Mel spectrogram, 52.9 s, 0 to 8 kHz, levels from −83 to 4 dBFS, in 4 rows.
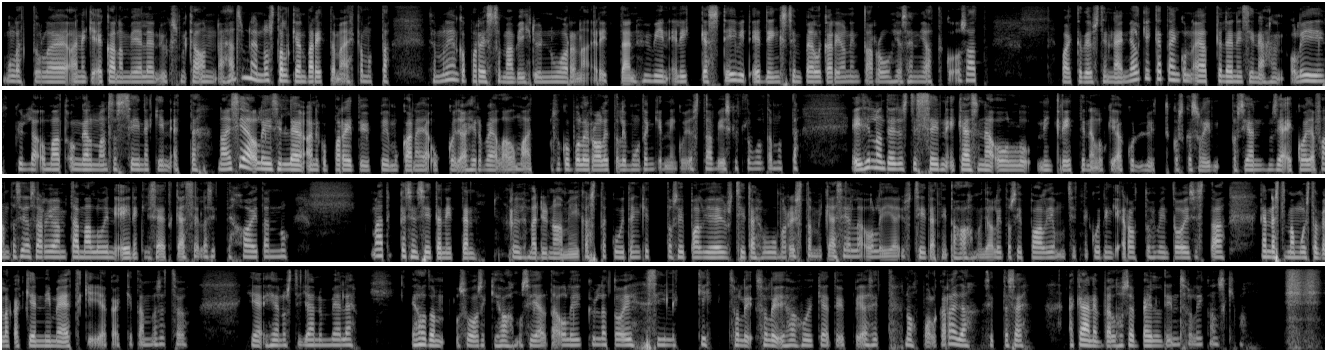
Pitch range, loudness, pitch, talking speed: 170-195 Hz, -28 LUFS, 180 Hz, 185 wpm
